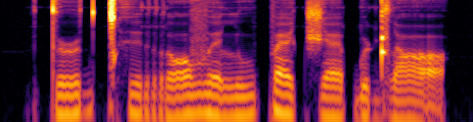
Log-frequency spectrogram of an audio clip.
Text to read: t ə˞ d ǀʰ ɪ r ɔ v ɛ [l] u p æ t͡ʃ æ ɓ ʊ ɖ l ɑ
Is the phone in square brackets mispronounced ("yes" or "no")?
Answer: no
